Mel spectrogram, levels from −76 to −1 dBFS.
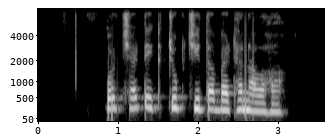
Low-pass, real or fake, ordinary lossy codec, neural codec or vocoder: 7.2 kHz; real; Opus, 32 kbps; none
